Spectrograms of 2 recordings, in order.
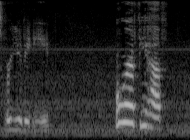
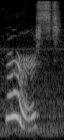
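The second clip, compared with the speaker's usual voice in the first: Belle talking to herself; 6 semitones higher than usual. A narrator's reading. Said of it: "she said out loud".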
